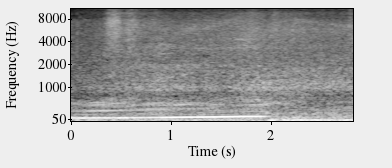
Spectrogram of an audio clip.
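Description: A turbocharged BMW M240i with an aftermarket turbo elbow revs hard from the driver's seat, its engine note climbing smoothly in one long, loud pull before easing off, with turbo whoosh over the drone.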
